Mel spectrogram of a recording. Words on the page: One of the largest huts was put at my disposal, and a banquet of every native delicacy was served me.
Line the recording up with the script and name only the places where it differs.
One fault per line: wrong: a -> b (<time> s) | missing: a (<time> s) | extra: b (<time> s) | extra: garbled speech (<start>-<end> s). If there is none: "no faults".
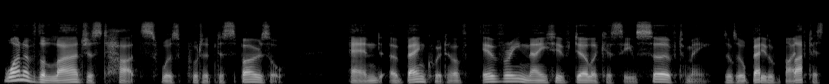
missing: my (2.2 s)
missing: was (6.3 s)
extra: garbled speech (7.2-8.2 s)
